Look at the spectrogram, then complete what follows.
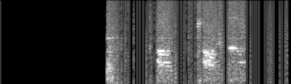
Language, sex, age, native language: Icelandic, female, 30-39, Icelandic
